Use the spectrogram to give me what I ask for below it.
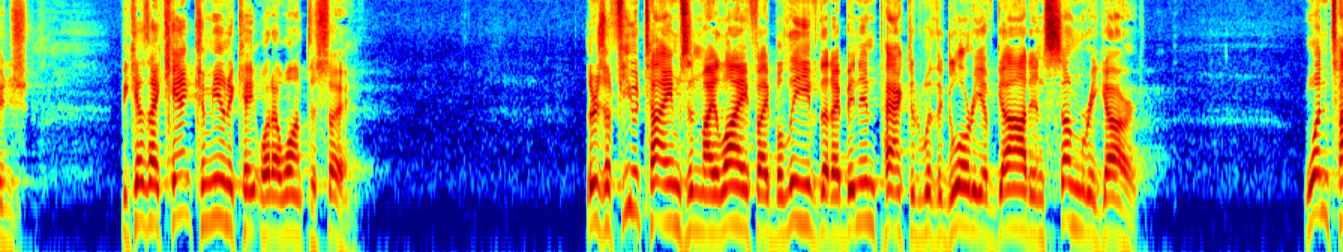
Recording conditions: large echoing room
